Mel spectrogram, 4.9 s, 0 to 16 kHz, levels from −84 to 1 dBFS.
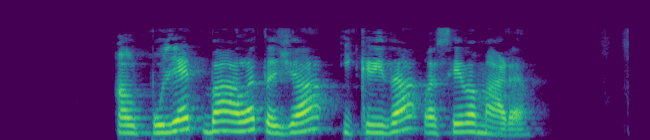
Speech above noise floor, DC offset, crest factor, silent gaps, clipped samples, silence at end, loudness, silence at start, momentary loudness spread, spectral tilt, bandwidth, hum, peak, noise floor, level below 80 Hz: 66 dB; under 0.1%; 16 dB; none; under 0.1%; 0.9 s; -16 LUFS; 0.9 s; 9 LU; -5.5 dB/octave; 7.6 kHz; none; -2 dBFS; -82 dBFS; -62 dBFS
